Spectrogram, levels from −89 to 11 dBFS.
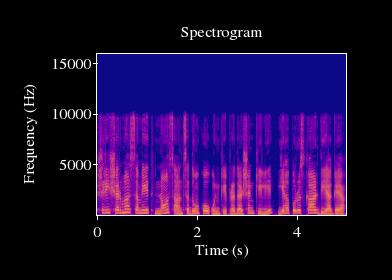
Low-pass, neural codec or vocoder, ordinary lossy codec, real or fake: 9.9 kHz; vocoder, 22.05 kHz, 80 mel bands, Vocos; none; fake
